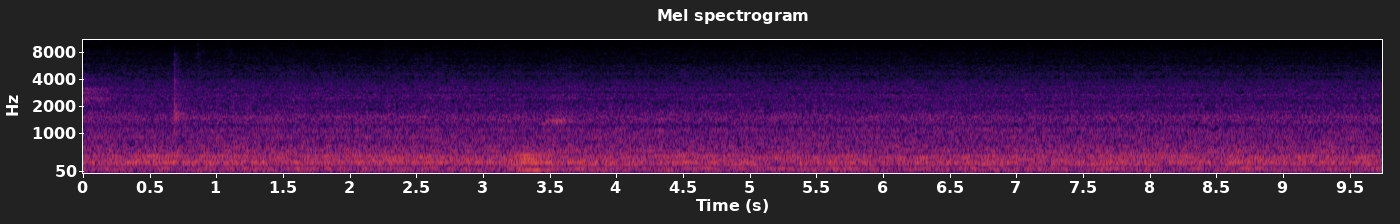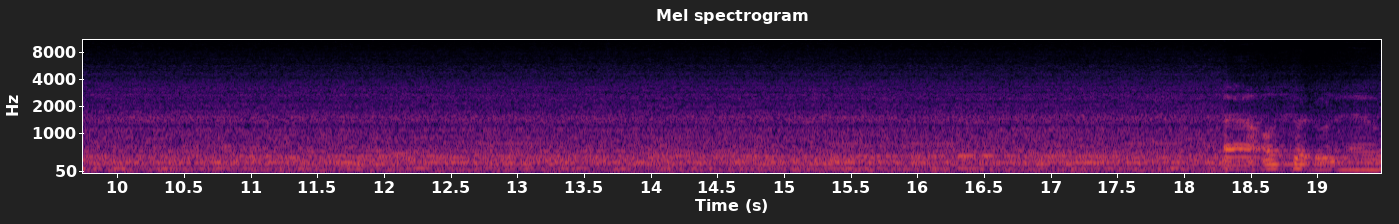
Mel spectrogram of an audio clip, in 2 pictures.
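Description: A steady mechanical whir, even in level throughout.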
